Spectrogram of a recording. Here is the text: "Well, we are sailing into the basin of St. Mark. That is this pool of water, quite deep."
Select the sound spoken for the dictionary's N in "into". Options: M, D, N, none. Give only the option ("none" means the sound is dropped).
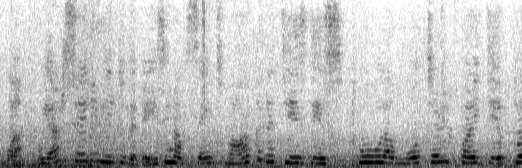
none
